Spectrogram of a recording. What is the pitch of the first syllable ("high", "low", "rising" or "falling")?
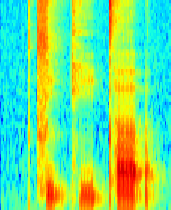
low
